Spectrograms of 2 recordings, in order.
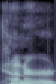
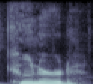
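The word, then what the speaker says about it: Cunard: I don't think it's pronounced Connor, right? It's Coonard.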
